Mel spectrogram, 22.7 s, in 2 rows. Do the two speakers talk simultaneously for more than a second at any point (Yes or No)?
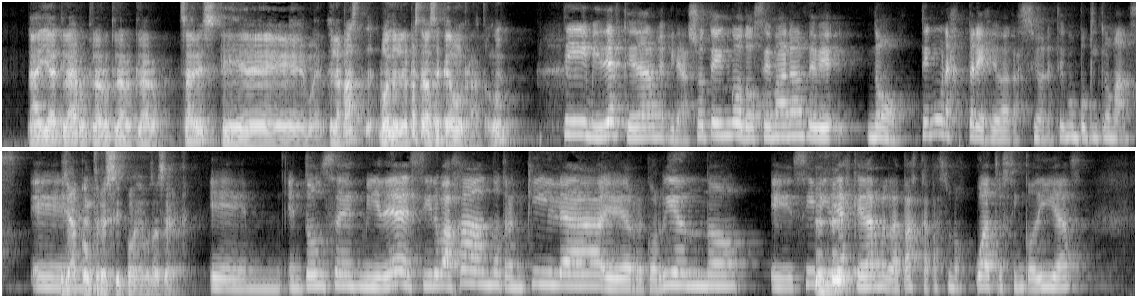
No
